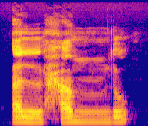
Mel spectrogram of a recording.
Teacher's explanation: Ha letter we say from the middle part of the throat.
